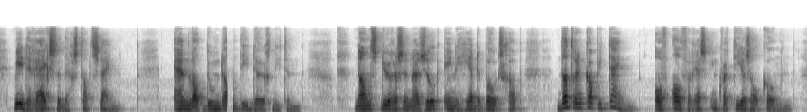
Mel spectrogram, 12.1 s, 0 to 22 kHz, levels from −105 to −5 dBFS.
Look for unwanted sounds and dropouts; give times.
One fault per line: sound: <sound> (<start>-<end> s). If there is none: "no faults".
sound: dropout (3.4-3.5 s)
